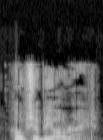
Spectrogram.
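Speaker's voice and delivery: ordinary delivery, nothing marked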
